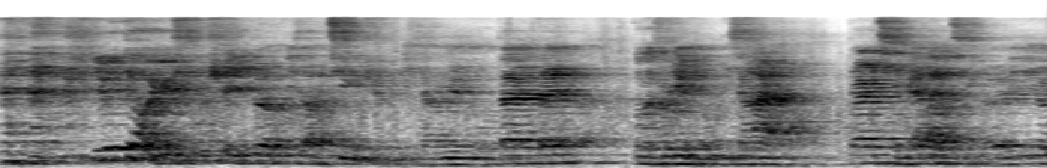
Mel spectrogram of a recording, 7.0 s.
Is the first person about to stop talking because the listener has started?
No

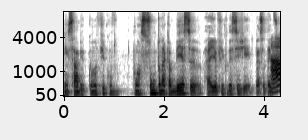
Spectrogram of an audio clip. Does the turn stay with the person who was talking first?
No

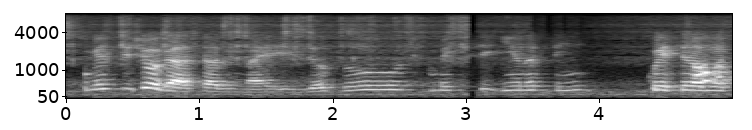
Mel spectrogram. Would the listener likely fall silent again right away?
Yes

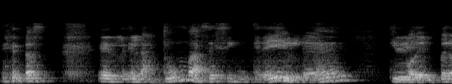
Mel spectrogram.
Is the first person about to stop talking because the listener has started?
No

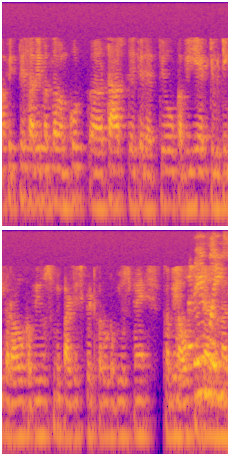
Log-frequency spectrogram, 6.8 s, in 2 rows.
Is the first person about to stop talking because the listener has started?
Yes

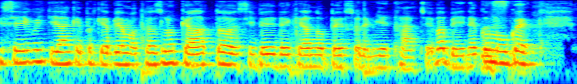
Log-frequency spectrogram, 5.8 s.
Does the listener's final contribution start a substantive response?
No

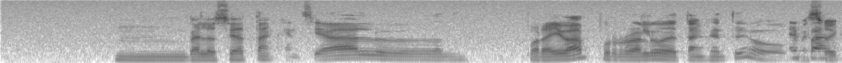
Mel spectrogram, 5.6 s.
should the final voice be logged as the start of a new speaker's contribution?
Yes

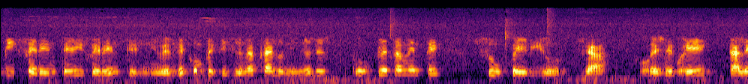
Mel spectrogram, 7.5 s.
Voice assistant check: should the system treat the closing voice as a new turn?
No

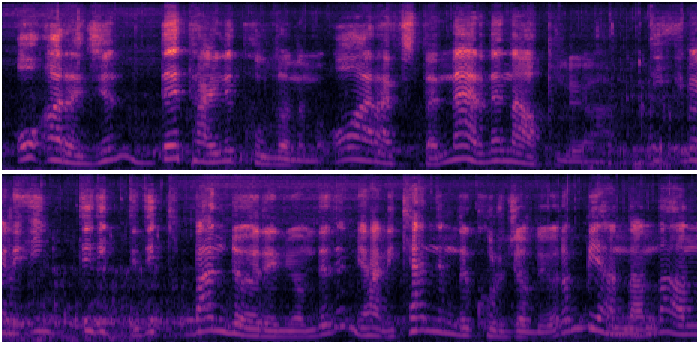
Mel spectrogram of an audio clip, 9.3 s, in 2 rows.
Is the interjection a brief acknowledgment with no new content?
Yes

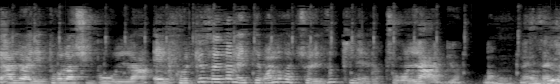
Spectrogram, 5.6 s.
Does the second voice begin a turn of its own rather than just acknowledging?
Yes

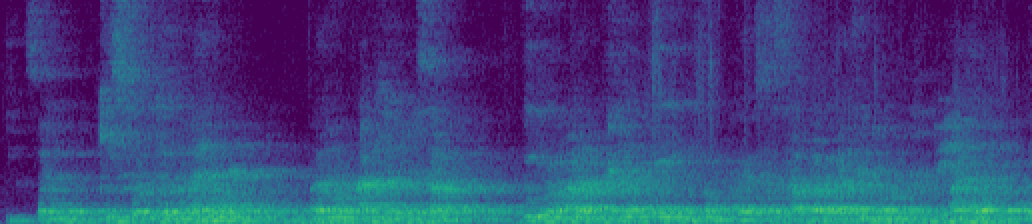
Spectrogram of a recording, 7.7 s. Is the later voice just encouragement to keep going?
Yes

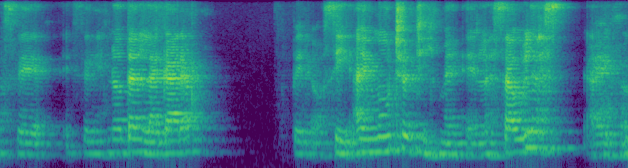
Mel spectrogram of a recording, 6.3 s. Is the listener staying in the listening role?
No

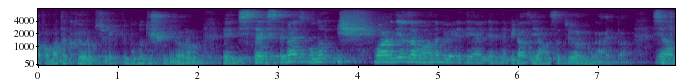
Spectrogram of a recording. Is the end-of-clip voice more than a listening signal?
Yes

